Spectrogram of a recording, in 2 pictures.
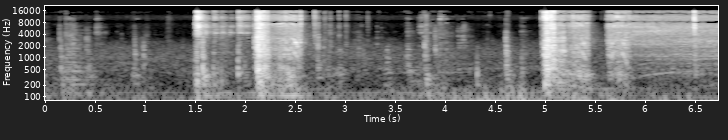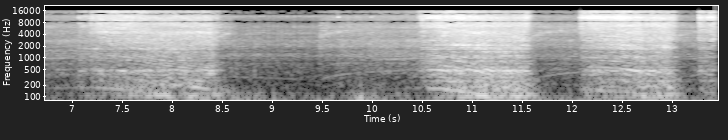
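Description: Cordless power driver running in three bursts of a second or so in the second half, with the motor spinning up and down as it backs out front-suspension bolts. A few sharp metal clicks and knocks come before it.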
